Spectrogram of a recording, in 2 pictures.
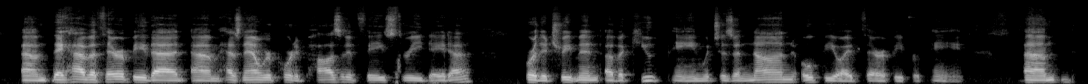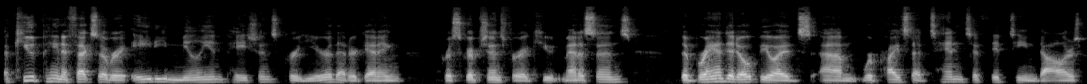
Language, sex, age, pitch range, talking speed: English, male, 40-59, 95-115 Hz, 150 wpm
